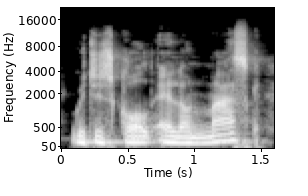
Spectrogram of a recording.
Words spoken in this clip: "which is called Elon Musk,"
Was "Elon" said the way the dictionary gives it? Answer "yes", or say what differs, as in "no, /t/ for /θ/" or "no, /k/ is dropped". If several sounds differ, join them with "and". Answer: yes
